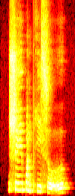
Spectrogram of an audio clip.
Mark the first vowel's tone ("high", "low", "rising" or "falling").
high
